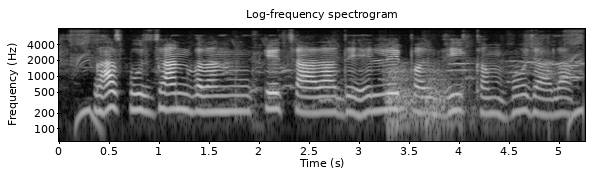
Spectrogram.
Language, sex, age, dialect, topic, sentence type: Bhojpuri, female, 31-35, Northern, agriculture, statement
